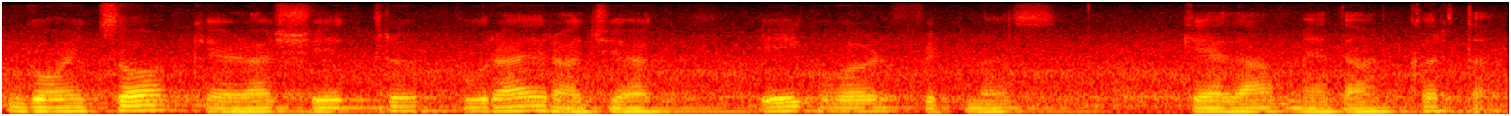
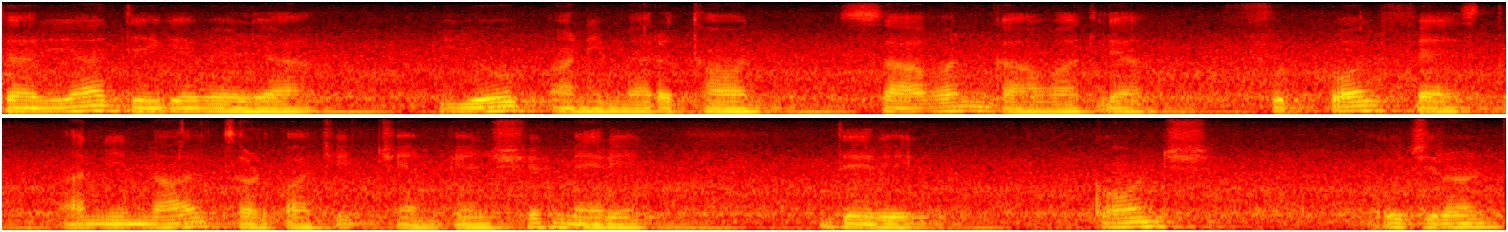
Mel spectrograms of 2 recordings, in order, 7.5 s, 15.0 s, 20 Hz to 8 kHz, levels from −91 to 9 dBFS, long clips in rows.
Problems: constant background noise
